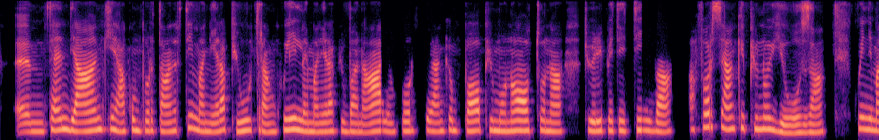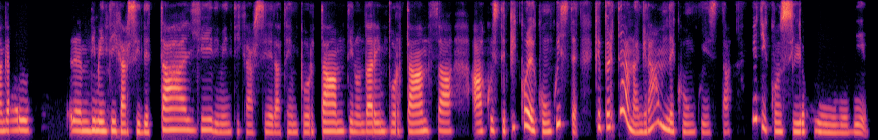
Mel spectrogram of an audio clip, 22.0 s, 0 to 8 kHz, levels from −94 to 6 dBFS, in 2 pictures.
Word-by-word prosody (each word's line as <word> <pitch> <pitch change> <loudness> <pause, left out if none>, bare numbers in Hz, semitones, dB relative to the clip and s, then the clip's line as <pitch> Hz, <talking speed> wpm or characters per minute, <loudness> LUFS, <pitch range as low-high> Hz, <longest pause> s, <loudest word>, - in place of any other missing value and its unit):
ehm 190 +2 -1
tendi 225 +2 +2
anche 220 +5 +5
a 195 -1 0
comportarti 205 +2 -2
in 255 - 0
maniera 195 0 0
più 210 0 0
tranquilla, 215 +3 +1
in 195 - -1
maniera 190 +1 0
più 200 -1 -6
banale 190 +2 +2
o 185 - -7
forse 205 +2 -4
anche 195 +3 -3
un 210 -2 -4
po' 205 +1 +3
più 215 0 -3
monotona, 205 -1 +3 0.3
più 210 - -1
ripetitiva, 205 -1 -1 0.3
ah, 235 - -9
forse 285 +3 0
anche 250 +2 +1
più 245 -1 -2
noiosa. 180 -6 0 0.4
Quindi 245 -2 0
magari, 215 +1 +1 0.5
ehm, 205 -1 +1
dimenticarsi 200 -2 +2
i - - -7
dettagli, 225 +4 +1
dimenticarsi 180 -1 -7
le 175 - -3
date 170 +1 -8
importanti, 195 +3 +1
non 180 -1 -5
dare 190 0 +3
importanza 195 +1 0 0.2
a 190 +1 +2
queste 215 -1 -3
piccole 280 +1 +4
conquiste, 205 - -2 0.2
che 280 - -4
per 280 +1 -1
te 315 +2 -1
è - - +2
una 175 - 0
grande 220 - 0
conquista. 180 -2 -10 0.2
Io 460 - -1
ti 265 - -5
consiglio 190 -2 +3
quindi, 170 -4 -6
200 Hz, 150 wpm, -19 LUFS, 190-220 Hz, 0.5 s, anche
